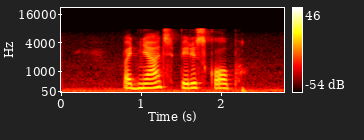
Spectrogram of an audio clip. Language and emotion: Russian, neutral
